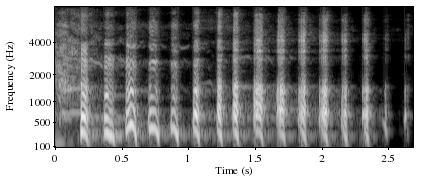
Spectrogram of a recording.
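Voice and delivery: high wicked witch cackle. Acted. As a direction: cackle like a gleeful hag. Witch laughs after threat.

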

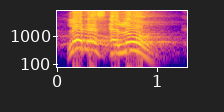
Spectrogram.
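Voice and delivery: a demon's loud, strained cry. Acted. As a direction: howl it as the demon being driven out. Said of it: "And he's crying out".

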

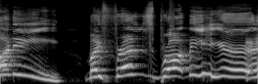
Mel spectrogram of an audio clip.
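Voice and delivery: dopey, high-pitched and slow; high man voice. Retold or imitated. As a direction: play it stoned and giddy. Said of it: "he's like".

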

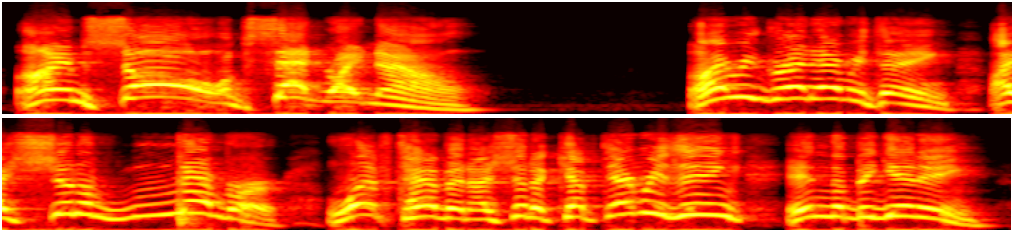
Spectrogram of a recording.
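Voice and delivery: mock angry God. Preacher playing an angry God regretting creation, hammed-up rant. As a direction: rant like a furious judge throwing down his gavel. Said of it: "The judge who is so angry".

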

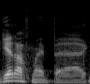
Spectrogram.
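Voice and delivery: normal talking voice

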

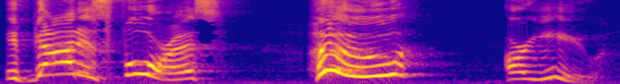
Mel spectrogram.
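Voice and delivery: loud and high, defiant challenge; with attitude. Shown as a demonstration. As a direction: fling the who at them like a dare. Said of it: "Hey, I've got some attitude behind it".

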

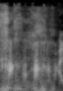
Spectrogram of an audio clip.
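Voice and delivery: repeated throaty "kha" noises; mock German gutturals. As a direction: imitate German as throat-clearing syllables. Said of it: "It sounds like".

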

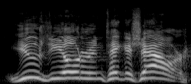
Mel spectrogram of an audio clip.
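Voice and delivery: loud, high punchline; joking emphasis. Shown as a demonstration. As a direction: land the joke with gusto. Joke advice read loudly.

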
